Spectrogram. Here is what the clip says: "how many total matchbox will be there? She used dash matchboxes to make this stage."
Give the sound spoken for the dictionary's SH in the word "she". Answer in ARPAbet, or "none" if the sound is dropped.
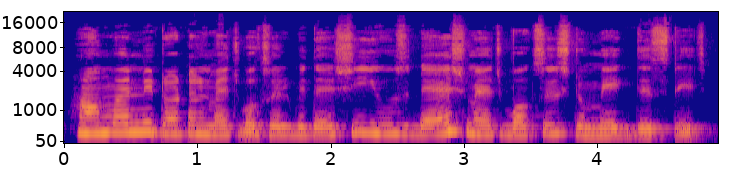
SH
